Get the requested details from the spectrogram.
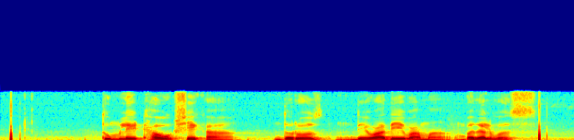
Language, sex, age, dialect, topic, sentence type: Marathi, female, 25-30, Northern Konkan, banking, statement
